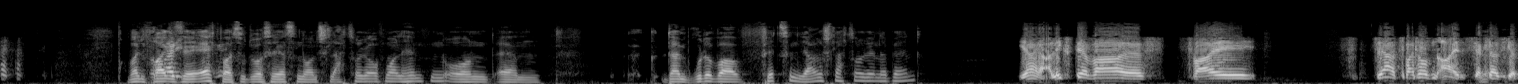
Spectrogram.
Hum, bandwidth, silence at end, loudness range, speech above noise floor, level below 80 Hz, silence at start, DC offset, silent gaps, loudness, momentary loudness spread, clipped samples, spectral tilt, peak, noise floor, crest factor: none; 8 kHz; 0 s; 12 LU; 40 dB; -52 dBFS; 0 s; under 0.1%; none; -20 LUFS; 18 LU; under 0.1%; -4.5 dB/octave; -2 dBFS; -60 dBFS; 18 dB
